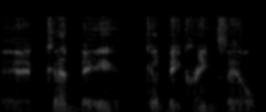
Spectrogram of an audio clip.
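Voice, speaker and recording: A man playing a teasing band member in a comic table read, with a deadpan delivery. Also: sits low, unhurried, full character voice.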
